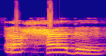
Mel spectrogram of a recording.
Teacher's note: دال پر کلکلا کریں گے وقف کی صورت میں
